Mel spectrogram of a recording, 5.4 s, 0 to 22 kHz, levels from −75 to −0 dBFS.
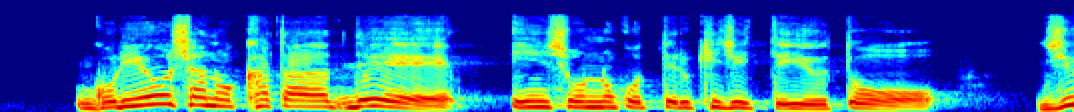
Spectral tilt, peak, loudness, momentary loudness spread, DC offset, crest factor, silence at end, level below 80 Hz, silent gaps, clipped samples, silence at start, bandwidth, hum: -6 dB/octave; 0 dBFS; -9 LUFS; 8 LU; under 0.1%; 10 dB; 0 s; -52 dBFS; none; under 0.1%; 0.4 s; 12.5 kHz; none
